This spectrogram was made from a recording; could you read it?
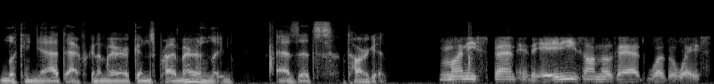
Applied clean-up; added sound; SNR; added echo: neural diffusion model UNIVERSE++.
